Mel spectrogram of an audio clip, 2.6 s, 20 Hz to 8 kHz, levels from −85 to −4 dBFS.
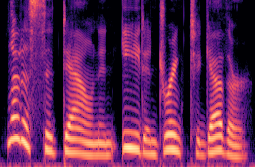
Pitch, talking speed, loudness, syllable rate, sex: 215 Hz, 210 wpm, -16 LUFS, 4.6 syllables/s, female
